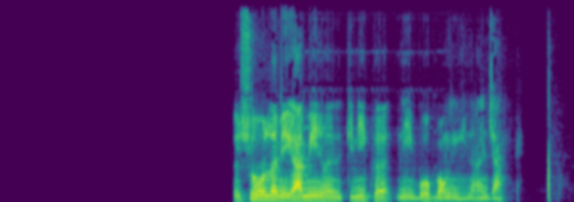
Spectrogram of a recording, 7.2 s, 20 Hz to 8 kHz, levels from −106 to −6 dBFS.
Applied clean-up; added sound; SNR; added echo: neural mask model DeepFilterNet 3.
